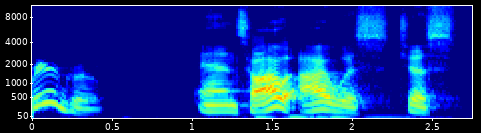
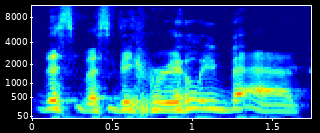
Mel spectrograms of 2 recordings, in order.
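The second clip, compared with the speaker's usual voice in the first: retold thought broken by a laugh; amused dread; 3 semitones higher, 5 dB louder than usual. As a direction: laugh lightly through the recalled worry. Laughs recalling his own dread.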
